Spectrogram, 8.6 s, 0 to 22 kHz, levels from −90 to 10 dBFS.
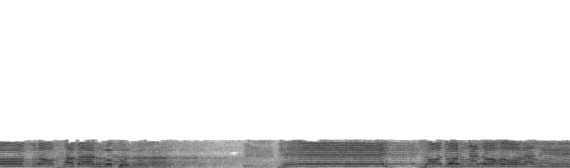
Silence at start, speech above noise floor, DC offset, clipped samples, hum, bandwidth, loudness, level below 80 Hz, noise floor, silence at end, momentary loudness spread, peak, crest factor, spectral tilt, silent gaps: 0 s; 23 dB; under 0.1%; under 0.1%; none; 3.9 kHz; -16 LUFS; -54 dBFS; -40 dBFS; 0 s; 18 LU; -2 dBFS; 16 dB; -6 dB/octave; none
